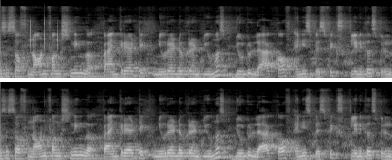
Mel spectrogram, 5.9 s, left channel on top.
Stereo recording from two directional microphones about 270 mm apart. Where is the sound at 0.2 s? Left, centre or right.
Centre.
